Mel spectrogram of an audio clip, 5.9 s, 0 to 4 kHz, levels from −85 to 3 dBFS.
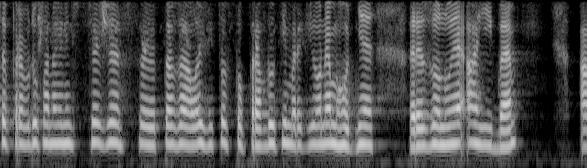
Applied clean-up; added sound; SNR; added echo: neural mask model DeepFilterNet 3.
